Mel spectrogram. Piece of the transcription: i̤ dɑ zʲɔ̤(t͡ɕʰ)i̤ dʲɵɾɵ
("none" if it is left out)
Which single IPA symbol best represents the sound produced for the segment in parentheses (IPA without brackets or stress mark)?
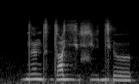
ɕ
